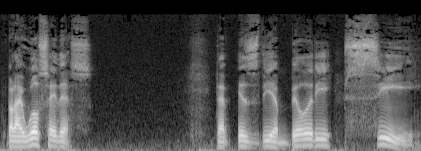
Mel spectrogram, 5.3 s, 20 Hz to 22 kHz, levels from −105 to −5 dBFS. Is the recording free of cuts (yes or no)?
no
